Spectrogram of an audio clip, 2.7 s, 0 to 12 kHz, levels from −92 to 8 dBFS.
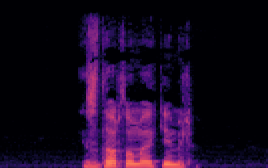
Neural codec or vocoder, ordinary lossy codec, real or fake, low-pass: none; AAC, 64 kbps; real; 10.8 kHz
